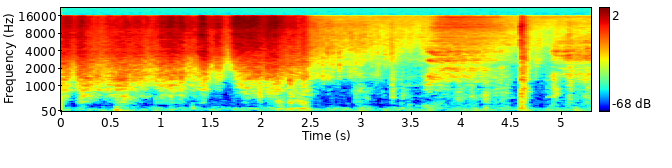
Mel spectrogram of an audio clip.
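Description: Rustling of packaging in a cardboard box as a boxed Funko Pop figure is lifted out, fading after about two and a half seconds, then a single faint click near the end.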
